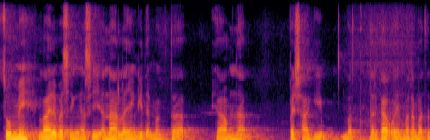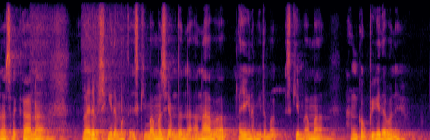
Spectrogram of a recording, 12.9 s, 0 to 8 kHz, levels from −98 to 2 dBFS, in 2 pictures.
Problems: background sounds at intervals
